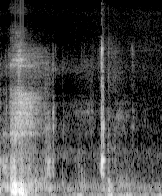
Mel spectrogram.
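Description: A short breathy vocal sound, then a single light click about one and a half seconds in as the phone is handled in the plastic head-up display holder on the dashboard.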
